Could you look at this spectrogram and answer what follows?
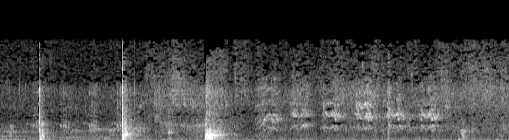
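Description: Birds chirping faintly in the background, with three sharp knocks in the first two seconds, the last one the loudest.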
